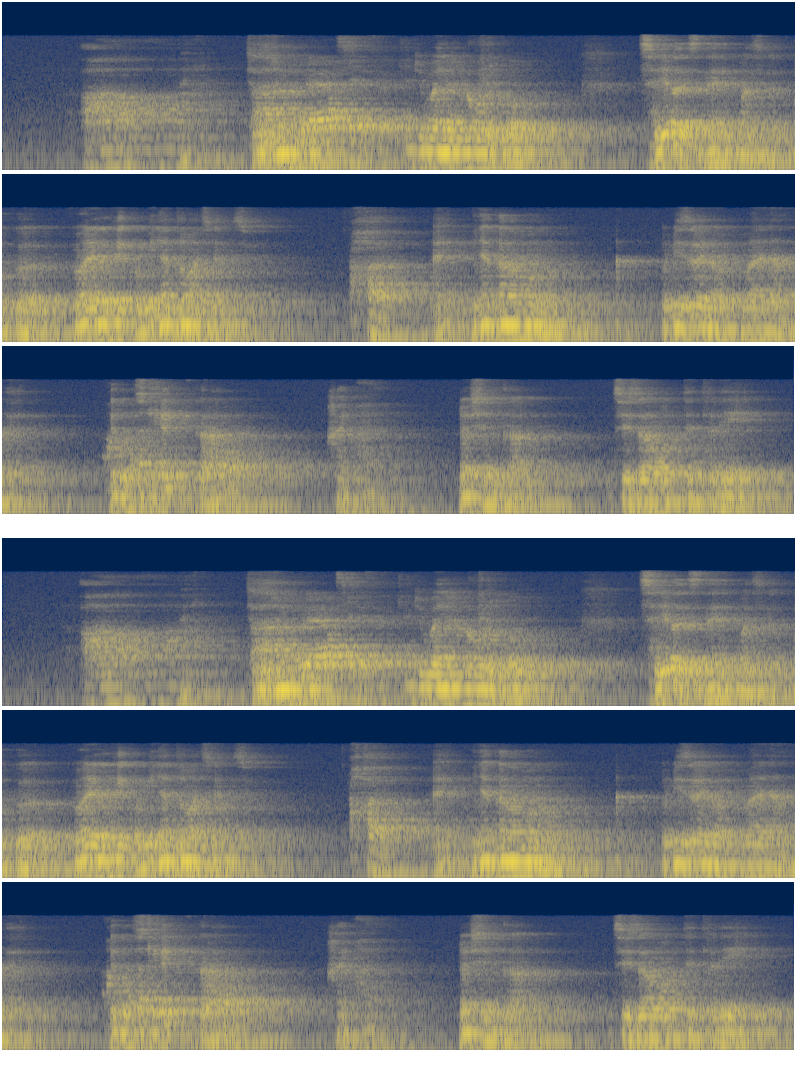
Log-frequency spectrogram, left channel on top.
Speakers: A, on the right; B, in the centre.
A: あ
B: はい。ちょっと順、
A: あ、ああ、羨ましいです。健康で。
B: 順番に深掘ると、釣りはですね、
A: はい。
B: まず僕、生まれが結構港町なんですよ。
A: はい。
B: はい。田舎の方の海沿いの生まれなので、
A: ああ、
B: 結構ちっちゃい時から、
A: じゃあ結構もう、
B: はい。
A: はい。
B: 両親が釣り竿を持ってったり、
